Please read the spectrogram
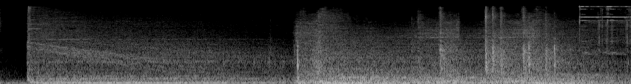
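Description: Tense game-show music with a falling sweep as a counter is sent into the Tipping Point coin-pusher machine, building again about halfway through, with a few sharp clicks near the end.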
